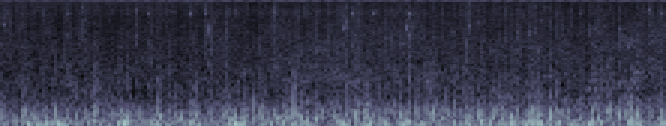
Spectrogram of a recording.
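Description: Hoofbeats of a field of standardbred pacers moving up to the start, a dense steady clatter of many hooves on the track.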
